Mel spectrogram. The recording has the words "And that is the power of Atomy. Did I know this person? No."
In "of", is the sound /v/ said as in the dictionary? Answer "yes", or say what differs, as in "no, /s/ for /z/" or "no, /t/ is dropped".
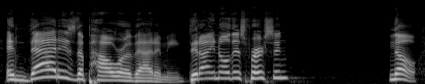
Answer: yes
